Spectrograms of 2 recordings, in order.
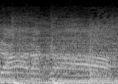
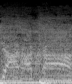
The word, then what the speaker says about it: Hanukkah: Tell Darul Hanukkah, it's time to celebrate Hanukkah. It's not pronounced Chanukah. The C is silent in Hanukkah.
